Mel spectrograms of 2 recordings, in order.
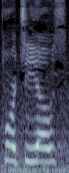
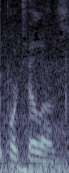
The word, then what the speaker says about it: Portillo's: four bucks three bucks so he just had poor Chios how was it good hot dog as good as a hot dog it's actually Portillo's it's not it's not yeah so you pronounce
